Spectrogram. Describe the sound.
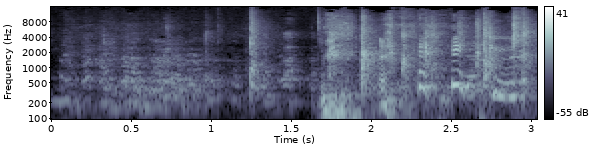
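A few sharp, spaced-out claps in a slow, deliberate rhythm, with people talking and laughing loudly over them.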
